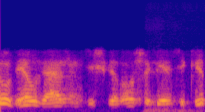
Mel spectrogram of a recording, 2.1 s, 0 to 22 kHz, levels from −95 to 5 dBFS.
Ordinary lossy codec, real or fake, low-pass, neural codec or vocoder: Opus, 64 kbps; fake; 19.8 kHz; vocoder, 44.1 kHz, 128 mel bands, Pupu-Vocoder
